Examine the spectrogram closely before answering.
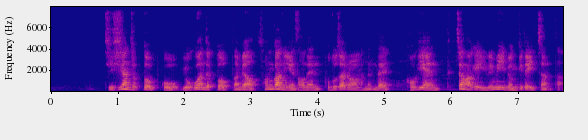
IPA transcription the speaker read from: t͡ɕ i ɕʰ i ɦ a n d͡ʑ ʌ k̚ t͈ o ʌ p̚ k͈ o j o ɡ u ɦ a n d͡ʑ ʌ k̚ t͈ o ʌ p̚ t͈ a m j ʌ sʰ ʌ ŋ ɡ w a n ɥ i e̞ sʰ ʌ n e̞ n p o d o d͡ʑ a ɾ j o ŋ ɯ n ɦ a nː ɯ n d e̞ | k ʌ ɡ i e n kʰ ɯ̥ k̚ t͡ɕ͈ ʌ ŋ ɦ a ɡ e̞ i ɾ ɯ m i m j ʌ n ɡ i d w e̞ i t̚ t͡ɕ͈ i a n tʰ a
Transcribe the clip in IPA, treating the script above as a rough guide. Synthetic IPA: t͡ɕ i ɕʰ i ɦ a n d͡ʑ ʌ k̚ t͈ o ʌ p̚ k͈ o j o ɡ u ɦ a n d͡ʑ ʌ k̚ t͈ o ʌ p̚ t͈ a m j ʌ sʰ ʌ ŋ ɡ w a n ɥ i e̞ sʰ ʌ n e̞ n p o d o d͡ʑ a ɾ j o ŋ ɯ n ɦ a nː ɯ n d e̞ | k ʌ ɡ i e n tʰ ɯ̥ k̚ t͡ɕ͈ ʌ ŋ ɦ a ɡ e̞ i ɾ ɯ m i m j ʌ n ɡ i d w e̞ i t̚ t͡ɕ͈ i a n tʰ a

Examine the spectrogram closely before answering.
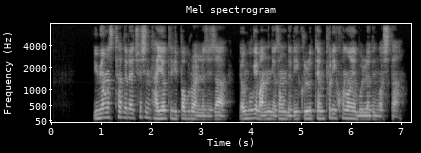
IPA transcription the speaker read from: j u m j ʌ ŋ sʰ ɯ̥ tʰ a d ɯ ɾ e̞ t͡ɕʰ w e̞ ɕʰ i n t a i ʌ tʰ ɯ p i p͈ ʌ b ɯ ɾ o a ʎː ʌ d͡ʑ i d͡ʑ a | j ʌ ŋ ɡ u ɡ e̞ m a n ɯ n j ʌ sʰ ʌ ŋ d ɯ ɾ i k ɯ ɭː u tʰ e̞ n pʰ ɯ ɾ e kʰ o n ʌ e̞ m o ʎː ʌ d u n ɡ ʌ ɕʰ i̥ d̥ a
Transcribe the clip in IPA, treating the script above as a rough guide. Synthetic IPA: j u m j ʌ ŋ sʰ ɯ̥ tʰ a d ɯ ɾ e̞ t͡ɕʰ w e̞ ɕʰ i n t a i ʌ tʰ ɯ p i p͈ ʌ b ɯ ɾ o a ʎː ʌ d͡ʑ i d͡ʑ a | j ʌ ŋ ɡ u ɡ e̞ m a n ɯ n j ʌ sʰ ʌ ŋ d ɯ ɾ i k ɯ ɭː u tʰ e̞ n pʰ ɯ ɾ i kʰ o n ʌ e̞ m o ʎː ʌ d ɯ n ɡ ʌ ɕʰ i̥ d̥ a

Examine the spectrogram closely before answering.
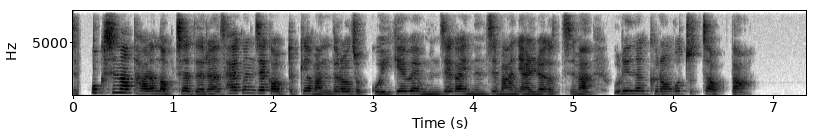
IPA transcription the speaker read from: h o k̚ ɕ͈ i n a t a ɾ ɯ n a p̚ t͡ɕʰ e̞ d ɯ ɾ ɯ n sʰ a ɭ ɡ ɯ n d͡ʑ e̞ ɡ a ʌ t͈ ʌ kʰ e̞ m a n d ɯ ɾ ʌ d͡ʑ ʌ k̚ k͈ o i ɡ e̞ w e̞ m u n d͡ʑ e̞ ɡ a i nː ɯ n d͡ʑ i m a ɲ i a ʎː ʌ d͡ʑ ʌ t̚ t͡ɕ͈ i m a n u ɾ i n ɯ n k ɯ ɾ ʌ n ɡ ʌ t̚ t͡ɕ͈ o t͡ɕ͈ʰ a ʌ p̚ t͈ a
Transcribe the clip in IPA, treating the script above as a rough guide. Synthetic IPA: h o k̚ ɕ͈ i n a t a ɾ ɯ n ʌ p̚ t͡ɕʰ e̞ d ɯ ɾ ɯ n sʰ a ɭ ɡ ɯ n d͡ʑ e̞ ɡ a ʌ t͈ ʌ kʰ e̞ m a n d ɯ ɾ ʌ d͡ʑ ʌ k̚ k͈ o i ɡ e̞ w e̞ m u n d͡ʑ e̞ ɡ a i nː ɯ n d͡ʑ i m a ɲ i a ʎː ʌ d͡ʑ ʌ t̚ t͡ɕ͈ i m a n u ɾ i n ɯ n k ɯ ɾ ʌ n ɡ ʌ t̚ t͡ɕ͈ o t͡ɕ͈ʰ a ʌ p̚ t͈ a

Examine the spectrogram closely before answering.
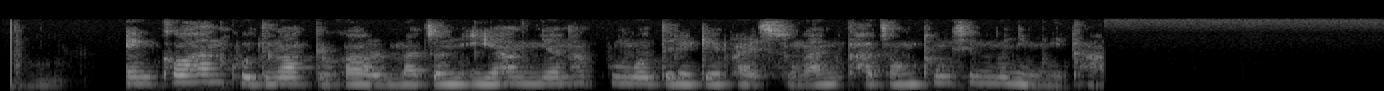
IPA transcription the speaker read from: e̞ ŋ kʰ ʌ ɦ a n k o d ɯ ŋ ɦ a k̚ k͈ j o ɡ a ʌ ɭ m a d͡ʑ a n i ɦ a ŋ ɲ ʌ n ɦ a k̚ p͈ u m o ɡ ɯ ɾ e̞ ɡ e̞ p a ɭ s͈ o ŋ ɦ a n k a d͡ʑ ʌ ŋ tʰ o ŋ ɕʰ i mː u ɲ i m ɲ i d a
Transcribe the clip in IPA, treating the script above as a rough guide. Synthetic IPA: e̞ ŋ kʰ ʌ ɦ a n k o d ɯ ŋ ɦ a k̚ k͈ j o ɡ a ʌ ɭ m a d͡ʑ ʌ n i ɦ a ŋ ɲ ʌ n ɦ a k̚ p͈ u m o d ɯ ɾ e̞ ɡ e̞ p a ɭ s͈ o ŋ ɦ a n k a d͡ʑ ʌ ŋ tʰ o ŋ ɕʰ i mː u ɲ i m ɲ i d a

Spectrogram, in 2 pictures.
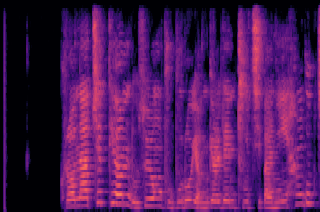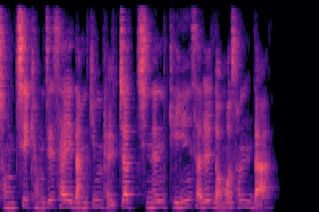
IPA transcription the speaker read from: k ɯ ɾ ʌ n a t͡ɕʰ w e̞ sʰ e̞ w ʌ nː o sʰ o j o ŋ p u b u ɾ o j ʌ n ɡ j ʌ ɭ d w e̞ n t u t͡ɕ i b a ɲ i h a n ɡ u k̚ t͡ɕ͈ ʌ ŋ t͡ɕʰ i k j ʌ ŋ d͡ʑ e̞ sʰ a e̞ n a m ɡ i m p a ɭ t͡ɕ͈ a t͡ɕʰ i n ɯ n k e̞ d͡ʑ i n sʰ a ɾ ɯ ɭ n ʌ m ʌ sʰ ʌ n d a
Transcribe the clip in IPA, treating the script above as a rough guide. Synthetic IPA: k ɯ ɾ ʌ n a t͡ɕʰ w e̞ tʰ e̞ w ʌ nː o sʰ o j o ŋ p u b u ɾ o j ʌ n ɡ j ʌ ɭ d w e̞ n t u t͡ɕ i b a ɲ i h a n ɡ u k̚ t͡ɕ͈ ʌ ŋ t͡ɕʰ i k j ʌ ŋ d͡ʑ e̞ sʰ a e̞ n a m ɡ i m p a ɭ t͡ɕ͈ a t͡ɕʰ i n ɯ n k e̞ i n sʰ a ɾ ɯ ɭ n ʌ m ʌ sʰ ʌ n d a

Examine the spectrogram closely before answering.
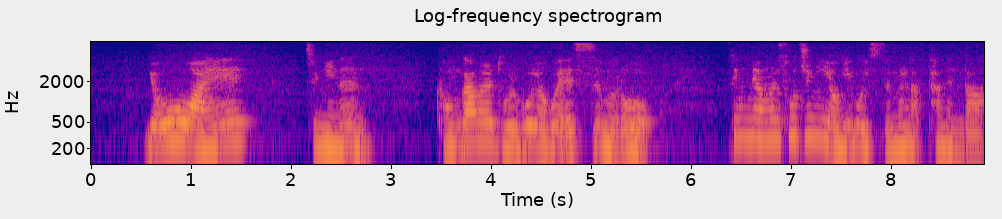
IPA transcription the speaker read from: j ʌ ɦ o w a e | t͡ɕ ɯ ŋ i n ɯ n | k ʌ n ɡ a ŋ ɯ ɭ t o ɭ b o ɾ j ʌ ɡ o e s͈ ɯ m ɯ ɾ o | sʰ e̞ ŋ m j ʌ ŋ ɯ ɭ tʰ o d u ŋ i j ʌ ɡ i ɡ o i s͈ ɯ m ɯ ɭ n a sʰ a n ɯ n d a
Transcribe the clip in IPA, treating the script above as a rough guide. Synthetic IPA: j ʌ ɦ o w a e | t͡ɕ ɯ ŋ i n ɯ n | k ʌ ŋ ɡ a ŋ ɯ ɭ t o ɭ b o ɾ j ʌ ɡ o e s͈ ɯ m ɯ ɾ o | sʰ e̞ ŋ m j ʌ ŋ ɯ ɭ sʰ o d͡ʑ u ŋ i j ʌ ɡ i ɡ o i s͈ ɯ m ɯ ɭ n a tʰ a n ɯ n d a

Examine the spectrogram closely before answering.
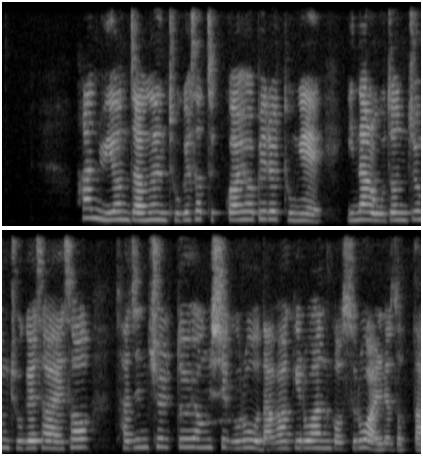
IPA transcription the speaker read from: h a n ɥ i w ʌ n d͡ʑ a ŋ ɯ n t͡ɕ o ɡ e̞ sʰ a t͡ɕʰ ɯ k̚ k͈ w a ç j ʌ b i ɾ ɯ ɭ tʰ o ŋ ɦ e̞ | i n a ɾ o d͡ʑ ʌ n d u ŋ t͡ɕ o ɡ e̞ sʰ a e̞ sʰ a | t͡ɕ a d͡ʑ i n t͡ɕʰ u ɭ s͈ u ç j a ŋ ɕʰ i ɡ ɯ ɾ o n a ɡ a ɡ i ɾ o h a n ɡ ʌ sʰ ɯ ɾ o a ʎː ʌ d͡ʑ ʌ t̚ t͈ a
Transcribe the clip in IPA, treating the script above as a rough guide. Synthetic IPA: h a n ɥ i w ʌ n d͡ʑ a ŋ ɯ n t͡ɕ o ɡ e̞ sʰ a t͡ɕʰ ɯ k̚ k͈ w a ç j ʌ b i ɾ ɯ ɭ tʰ o ŋ ɦ e̞ | i n a ɾ o d͡ʑ ʌ n d͡ʑ u ŋ t͡ɕ o ɡ e̞ sʰ a e̞ sʰ ʌ | t͡ɕ a d͡ʑ i n t͡ɕʰ u ɭ t͈ u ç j ʌ ŋ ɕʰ i ɡ ɯ ɾ o n a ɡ a ɡ i ɾ o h a n ɡ ʌ sʰ ɯ ɾ o a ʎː ʌ d͡ʑ ʌ t̚ t͈ a

